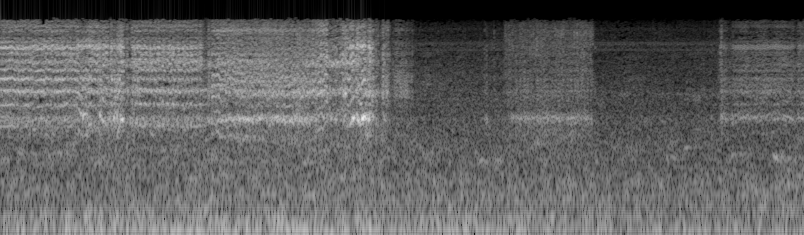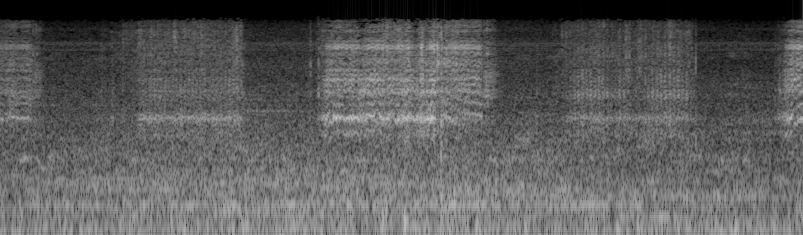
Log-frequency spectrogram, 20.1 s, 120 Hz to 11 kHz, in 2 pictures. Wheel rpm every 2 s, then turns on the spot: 120, 130, 50, 10, 20, 10, 20, 60, 20, 30.
4-8 16-18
